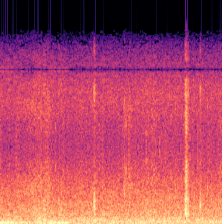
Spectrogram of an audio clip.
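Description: Wind rumbling on the microphone over the wash of sea waves, with a sharp click near the end.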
